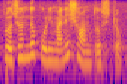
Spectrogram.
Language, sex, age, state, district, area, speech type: Bengali, female, 60+, West Bengal, Purulia, rural, spontaneous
